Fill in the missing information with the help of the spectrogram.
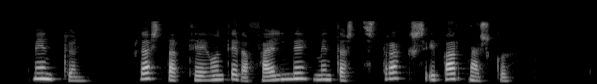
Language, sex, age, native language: Icelandic, female, 50-59, Icelandic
